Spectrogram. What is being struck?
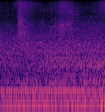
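Nothing is struck.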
